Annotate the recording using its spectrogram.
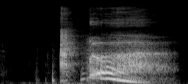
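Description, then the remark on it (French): A single stifled sneeze, fairly loud: a quick intake of breath, a sharp muffled burst, then a strained voiced sound that slides downward and fades within about a second. “Je vais éternuer.”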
